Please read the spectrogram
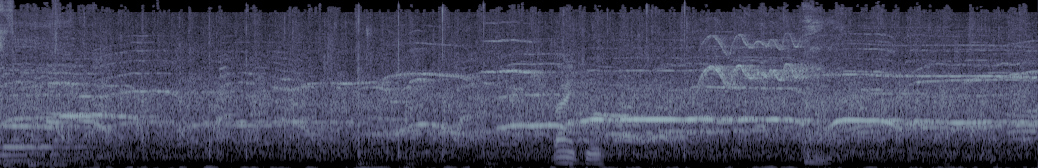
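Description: Audience applauding steadily, with cheers and high whistles rising over the clapping, as music fades out in the first moment.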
